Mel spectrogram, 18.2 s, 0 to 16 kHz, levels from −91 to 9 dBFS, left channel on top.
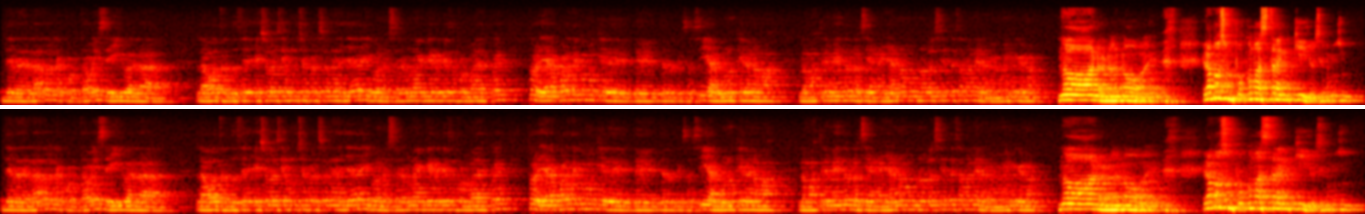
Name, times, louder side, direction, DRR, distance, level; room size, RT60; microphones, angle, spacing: voice 1, 0.0-2.2 2.6-6.7 7.0-10.3 10.6-13.8, equal, 80° right, 1.1 m, -28 dB
voice 2, 14.1-18.0, left 3 dB, 70° left, 0.4 m, -17 dB
5.2 x 2.5 x 2.6 m
head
